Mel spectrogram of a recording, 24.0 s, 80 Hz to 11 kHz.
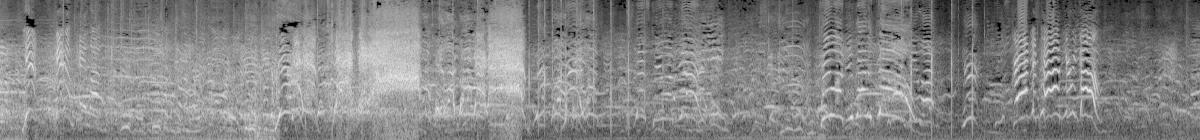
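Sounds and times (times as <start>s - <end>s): crowd cheering: 0.0s - 24.0s
voices shouting and calling out: 0.0s - 24.0s.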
